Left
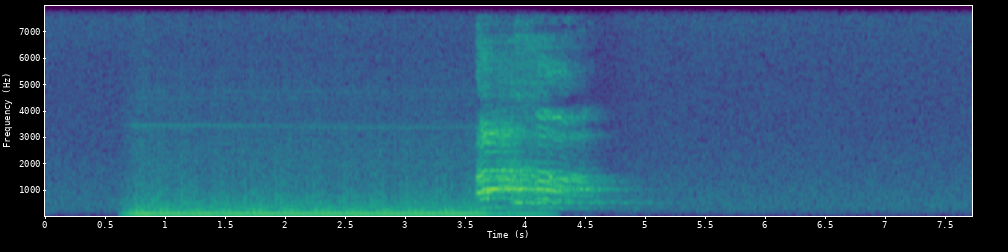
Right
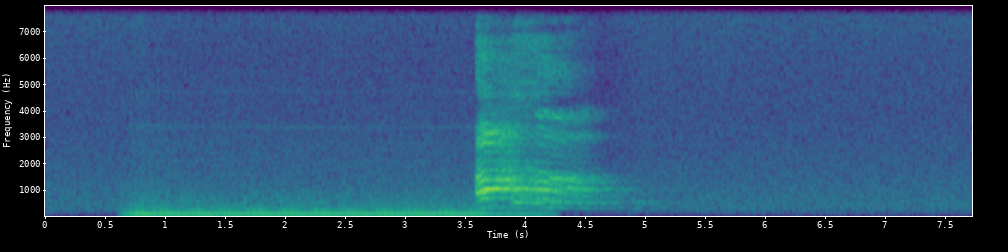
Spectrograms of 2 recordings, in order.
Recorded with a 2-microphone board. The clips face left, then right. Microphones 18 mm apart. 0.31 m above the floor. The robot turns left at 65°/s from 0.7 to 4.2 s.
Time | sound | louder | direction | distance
3.6 | a scream | right 1 dB | 135° right | 1.5 m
